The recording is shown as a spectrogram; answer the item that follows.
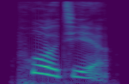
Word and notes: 破解: pò jiě

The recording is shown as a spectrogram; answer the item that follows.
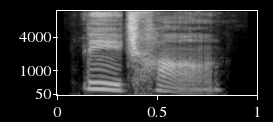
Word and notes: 立场: lì chǎng

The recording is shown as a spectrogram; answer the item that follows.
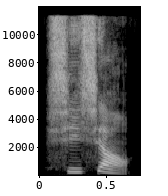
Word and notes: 嬉笑: xī xiào

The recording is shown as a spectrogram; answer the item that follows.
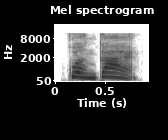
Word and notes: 灌溉: guàn gài

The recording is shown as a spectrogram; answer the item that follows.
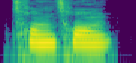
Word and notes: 匆匆: cōng cōng

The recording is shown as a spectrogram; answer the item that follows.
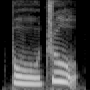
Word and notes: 补助: bǔ zhù

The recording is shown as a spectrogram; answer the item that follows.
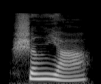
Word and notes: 生涯: shēng yá

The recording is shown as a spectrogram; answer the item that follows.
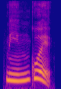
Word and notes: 名贵: míng guì

